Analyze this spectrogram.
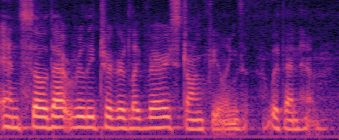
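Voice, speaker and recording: A woman speaks in an American accent. Her tone is dark and mellow. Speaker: psychologist teaching a class. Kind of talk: lecture. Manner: fast.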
